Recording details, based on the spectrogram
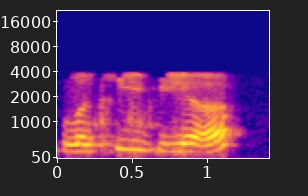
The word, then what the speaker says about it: Lakeba: It's actually Lakeba.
